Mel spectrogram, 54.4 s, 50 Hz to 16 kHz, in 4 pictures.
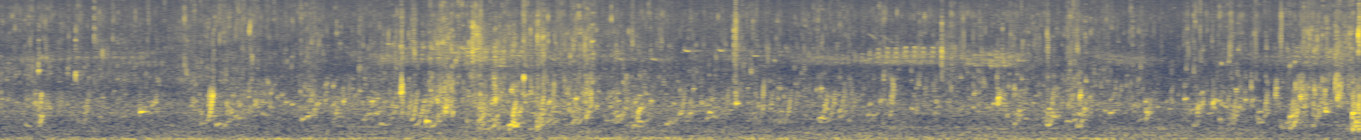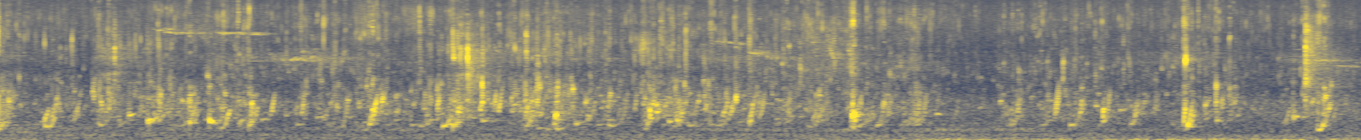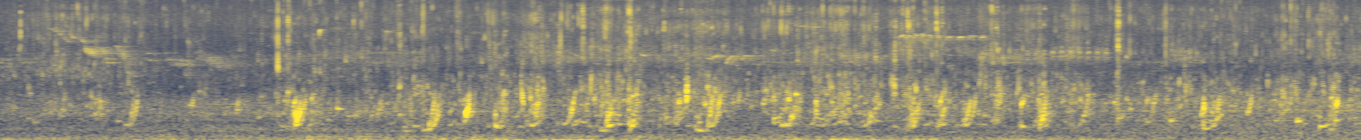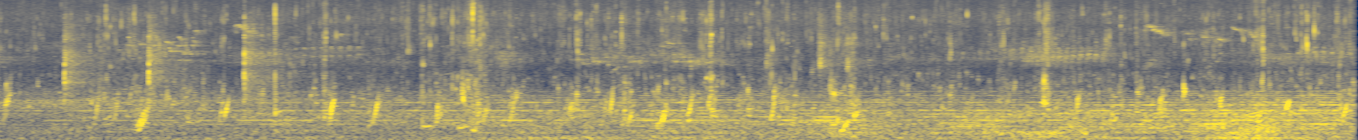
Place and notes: Elisabethweg, Berlin, Germany - Fast flowing river Panke, gloops, three planes and a water sprinkler
The sound of the wealthy back gardens of Pankow.
20 April 2019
